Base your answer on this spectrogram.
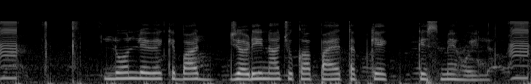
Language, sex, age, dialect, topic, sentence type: Bhojpuri, female, 18-24, Southern / Standard, banking, question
